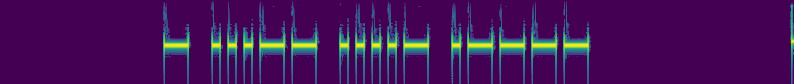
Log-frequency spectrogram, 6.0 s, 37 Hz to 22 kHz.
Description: Morse code, heard as a keyed tone, about 20 wpm, 700 Hz. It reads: T341
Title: Numbers - Contest Style - 4-Digit 20wpm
